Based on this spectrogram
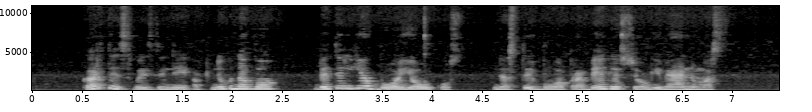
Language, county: Lithuanian, Tauragė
